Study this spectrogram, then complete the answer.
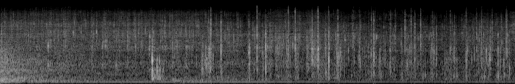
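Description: Two kinds of potatoes and garlic sizzle and crackle on a propane barbecue outdoors near Half Dome in Yosemite, with a dense, continuous frying hiss and rapid popping that grows busier toward the end.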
